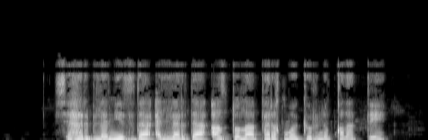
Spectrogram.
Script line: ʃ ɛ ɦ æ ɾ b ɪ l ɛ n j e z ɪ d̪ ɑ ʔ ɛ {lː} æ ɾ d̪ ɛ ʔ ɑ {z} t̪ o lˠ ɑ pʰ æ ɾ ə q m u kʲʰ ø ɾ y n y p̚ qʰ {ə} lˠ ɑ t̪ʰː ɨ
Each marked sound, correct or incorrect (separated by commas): correct, correct, incorrect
